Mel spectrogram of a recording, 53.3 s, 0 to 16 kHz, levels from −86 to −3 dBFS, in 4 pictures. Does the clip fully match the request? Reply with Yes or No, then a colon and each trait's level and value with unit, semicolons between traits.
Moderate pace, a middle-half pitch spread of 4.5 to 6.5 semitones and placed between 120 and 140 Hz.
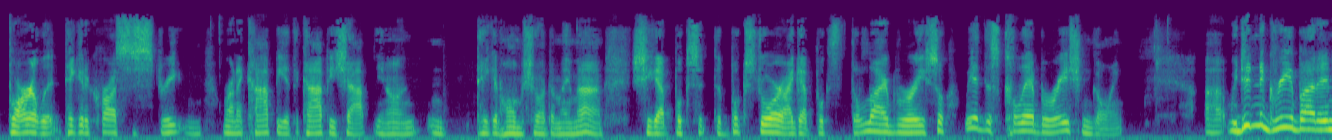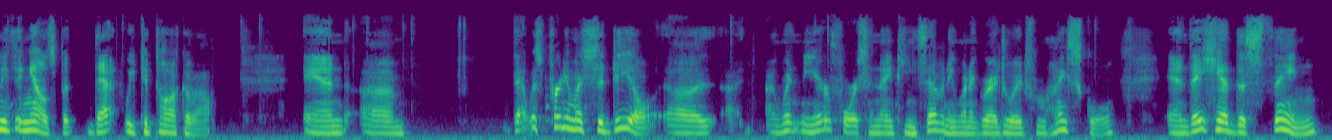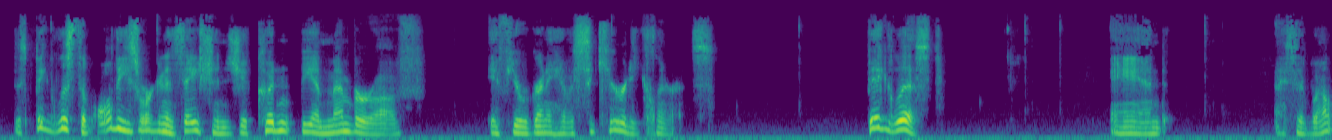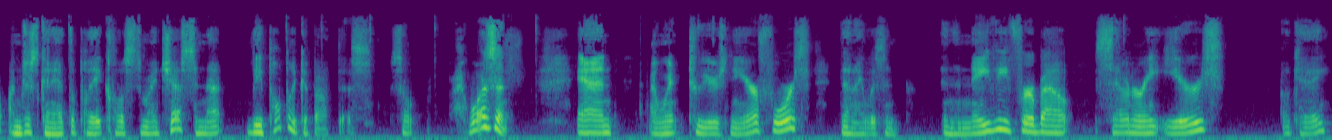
Yes: average, 180 wpm; average, 4.8 semitones; low, 135 Hz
